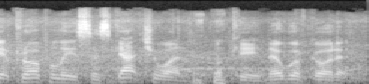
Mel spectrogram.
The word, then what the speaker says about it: Saskatchewan: was asking you how to say it properly Saskatchewan okay now we've got it big foot country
